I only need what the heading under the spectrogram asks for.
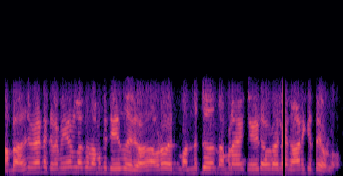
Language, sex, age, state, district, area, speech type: Malayalam, male, 45-60, Kerala, Kottayam, rural, conversation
